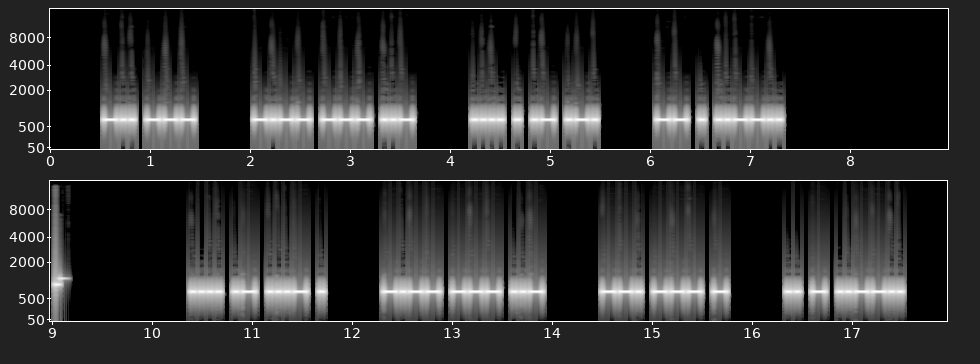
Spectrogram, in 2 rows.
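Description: A steady, mid-pitched Morse code tone keys out fast dots and dashes at 28 words per minute, sending sentences built from the top 300 words with doubled word spacing, in clusters separated by short pauses, with one faint click midway and no voices.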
